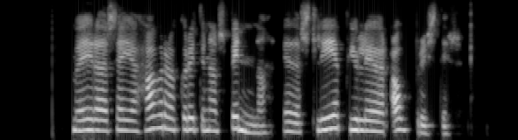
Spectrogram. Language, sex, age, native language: Icelandic, female, 30-39, Icelandic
